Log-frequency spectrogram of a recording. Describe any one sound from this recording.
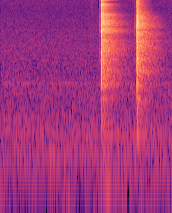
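A metal tool clicks against a metal frame.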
